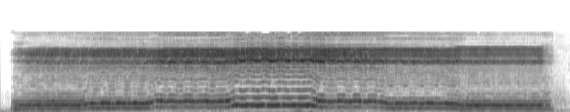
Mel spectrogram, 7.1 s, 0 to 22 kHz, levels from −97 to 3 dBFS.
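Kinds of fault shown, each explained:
AAC compression: The music was likely squeezed through a low-bitrate AAC-LC encoder, which throws away most of the spectral detail to save data, and the heavy damage fits a rate around 16 kbps. Nothing survives above 6.5 kHz, so the top end is missing and the whole clip sounds dull. The coarse quantisation smears transients and leaves a watery, fizzy warble on sustained tones throughout.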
